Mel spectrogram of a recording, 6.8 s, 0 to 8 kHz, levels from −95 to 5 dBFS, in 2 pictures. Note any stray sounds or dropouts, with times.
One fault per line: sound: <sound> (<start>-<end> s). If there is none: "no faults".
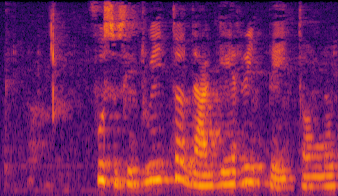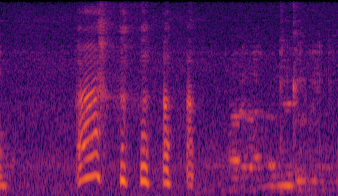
sound: laugh (4.1-5.4 s)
